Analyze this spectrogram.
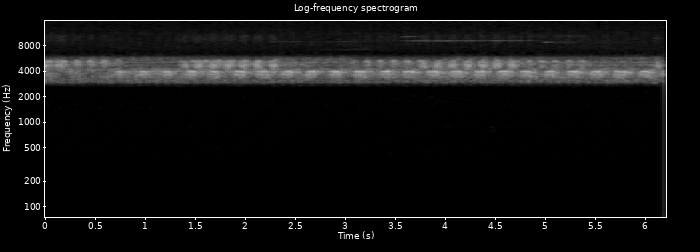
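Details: Recorded around August on a summer night, grass insects give a bright, rapidly pulsating high trill, many callers merging into one steady chorus, with a faint thin whistle briefly above it.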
